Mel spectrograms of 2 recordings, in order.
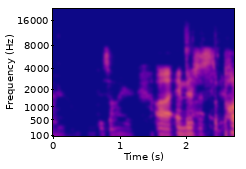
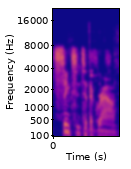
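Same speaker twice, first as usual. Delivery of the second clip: ordinary talk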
